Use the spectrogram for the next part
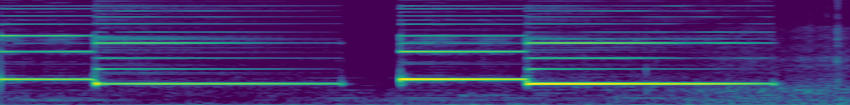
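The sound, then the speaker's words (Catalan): A sensor device left inside a dark room behind a door goes off as a loud electronic two-tone chime, a brief high note falling to a long lower one, played twice in a row with no voices. “Efectivament, nosaltres quatre érem en fora i a dintre d'aquella habitació, darrere la porta i a les fosques, es va disparar aquell aparell.”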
